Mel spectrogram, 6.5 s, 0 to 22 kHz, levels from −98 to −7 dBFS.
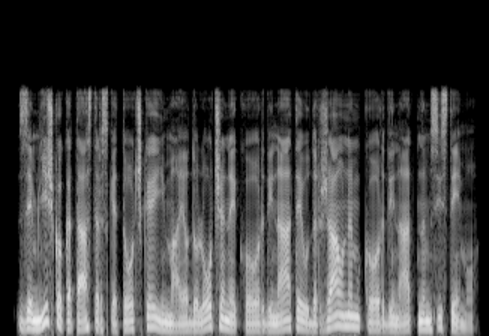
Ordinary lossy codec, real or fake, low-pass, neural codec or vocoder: Opus, 64 kbps; real; 7.2 kHz; none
